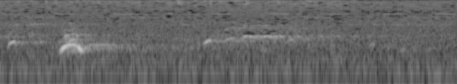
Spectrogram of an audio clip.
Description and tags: Forest Ambient - Owls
